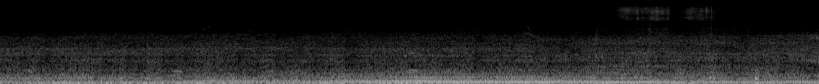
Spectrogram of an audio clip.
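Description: A motorcycle engine runs nearby on the road.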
